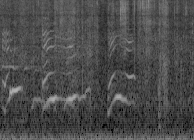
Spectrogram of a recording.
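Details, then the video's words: Happy puppy on a walk in the woods, giving a string of thin, high whines that slide up and down and waver, three separate drawn-out cries within two seconds over a low background rumble. "puppy puppy happy when walking in the woods"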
